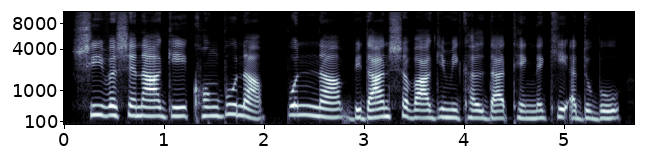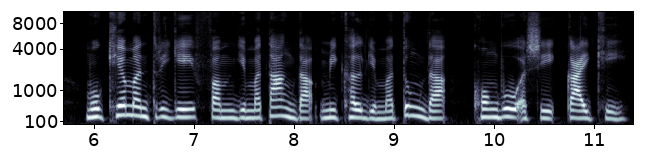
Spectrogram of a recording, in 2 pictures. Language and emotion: Manipuri, neutral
